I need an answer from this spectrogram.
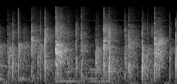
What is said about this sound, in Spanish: Oye, un aplauso para el técnico de sonido que tenemos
